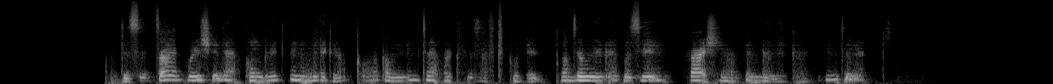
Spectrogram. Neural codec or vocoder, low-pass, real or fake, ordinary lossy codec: codec, 44.1 kHz, 0.9 kbps, DAC; none; fake; none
